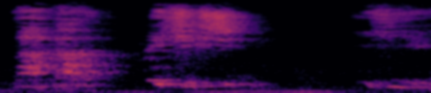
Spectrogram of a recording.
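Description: A woman breathing deeply and audibly, three quick breaths, some of them partly voiced.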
